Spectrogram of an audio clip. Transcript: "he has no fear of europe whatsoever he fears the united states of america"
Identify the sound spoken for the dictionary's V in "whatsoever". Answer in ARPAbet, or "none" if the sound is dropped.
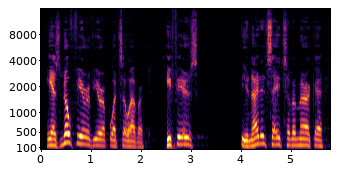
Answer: V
